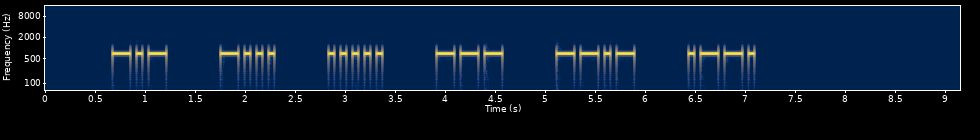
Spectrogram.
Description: Morse code, heard as a keyed tone, about 20 wpm, spaced as for 11 wpm, 700 Hz. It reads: KB5OQP
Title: USA Call Signs - 6 Characters - 3x Character Spacing - 20wpm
